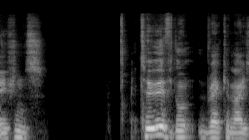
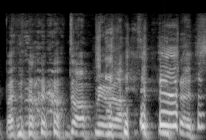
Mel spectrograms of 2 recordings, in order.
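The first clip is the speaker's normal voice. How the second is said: laughing through the words, voice jumping up; 9 semitones higher, 9 dB louder than usual. Real, not acted. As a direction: giggle out the line, real amusement. Laughs mid-sentence while reading.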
